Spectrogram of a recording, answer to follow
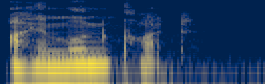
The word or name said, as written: Ahimunquat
